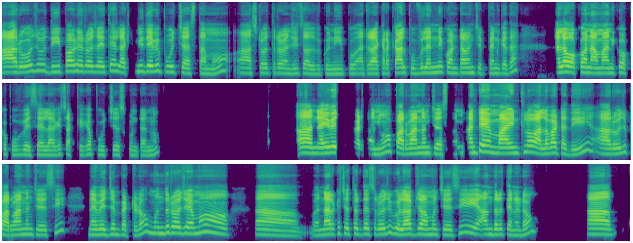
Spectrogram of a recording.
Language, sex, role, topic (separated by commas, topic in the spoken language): Telugu, female, guest, కుటుంబ సంప్రదాయాలు నీ కళను ఎలా ఆకారపెట్టాయి?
